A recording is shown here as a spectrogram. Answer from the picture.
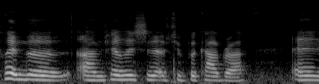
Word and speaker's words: chupacabra: playing the translation of chupacabra, and it's chupacabra. So you roll your R. I can't roll R's.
